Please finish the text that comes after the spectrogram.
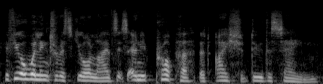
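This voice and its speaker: A woman's voice: on the low side, expressive, fast, dark tone, no room sound. A woman acting a resolute, formal married lady in an audio drama. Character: resolute, composed married lady facing danger.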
